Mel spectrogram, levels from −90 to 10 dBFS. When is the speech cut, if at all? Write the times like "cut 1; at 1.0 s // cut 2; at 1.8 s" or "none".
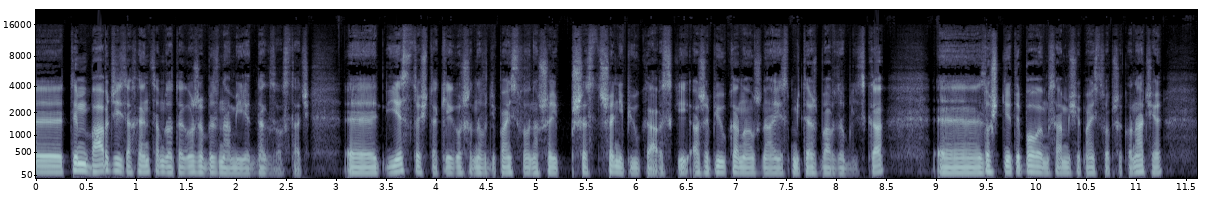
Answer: cut 1; at 3.4 s // cut 2; at 9.5 s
